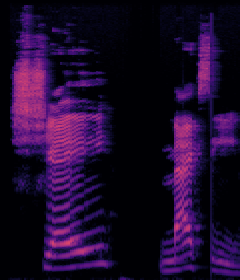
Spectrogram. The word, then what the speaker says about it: Chez Maxime: once again please save me what is it shay maxine there it is shane maxim and we talked about this this way we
